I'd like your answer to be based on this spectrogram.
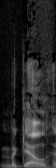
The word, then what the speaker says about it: Miguel: It was with her and Miguel.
